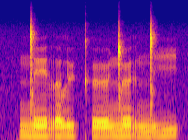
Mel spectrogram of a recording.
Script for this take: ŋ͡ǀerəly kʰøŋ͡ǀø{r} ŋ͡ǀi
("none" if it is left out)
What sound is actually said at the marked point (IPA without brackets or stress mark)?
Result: r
